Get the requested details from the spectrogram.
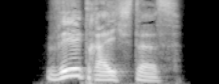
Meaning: strong/mixed nominative/accusative neuter singular superlative degree of wildreich
- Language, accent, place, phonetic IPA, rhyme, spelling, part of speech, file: German, Germany, Berlin, [ˈvɪltˌʁaɪ̯çstəs], -ɪltʁaɪ̯çstəs, wildreichstes, adjective, De-wildreichstes.ogg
